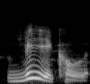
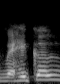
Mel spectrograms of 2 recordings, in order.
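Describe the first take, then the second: First: The first vowel is said long. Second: The first vowel is said short. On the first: The speaker calls it right. "V with the long sound" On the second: The speaker calls it wrong. "Not vehicle"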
